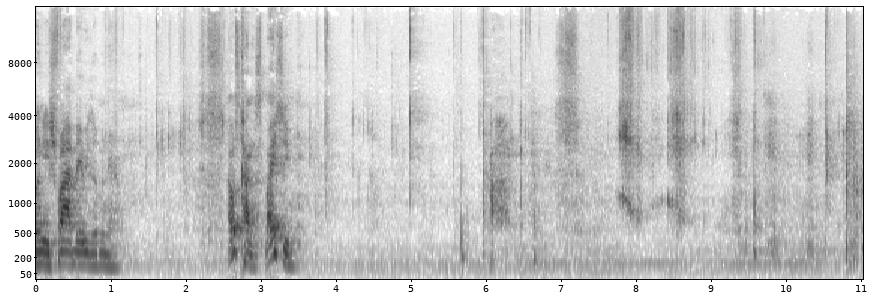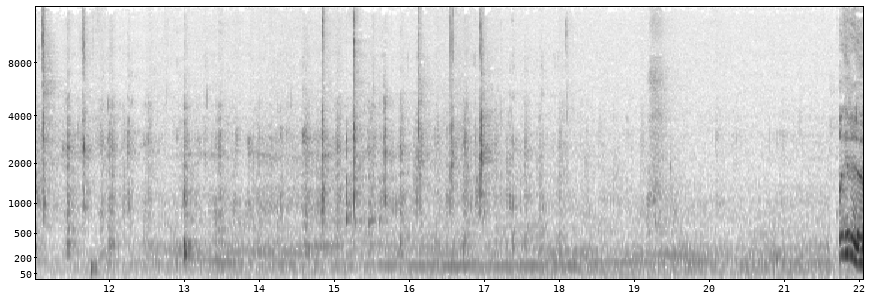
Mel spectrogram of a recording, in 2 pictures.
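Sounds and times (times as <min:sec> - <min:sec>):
chewing fried shrimp: 0:00.9 - 0:02.6, 0:03.5 - 0:21.4.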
